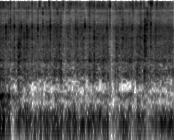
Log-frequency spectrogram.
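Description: Chicken nuggets sizzle steadily in hot oil, a continuous close crackling fry with no voices over it.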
